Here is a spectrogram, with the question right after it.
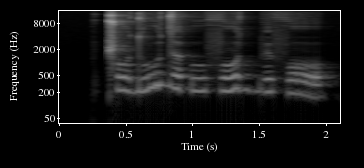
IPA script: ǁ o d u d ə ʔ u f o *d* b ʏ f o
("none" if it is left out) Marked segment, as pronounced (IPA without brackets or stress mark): d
